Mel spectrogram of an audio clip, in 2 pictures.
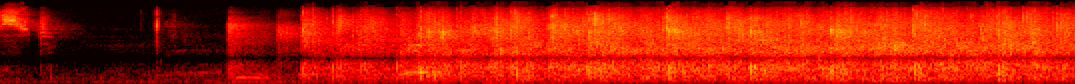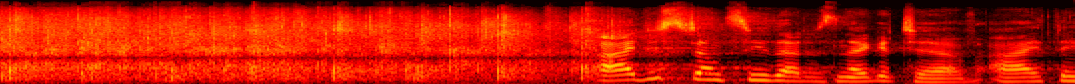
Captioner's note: applause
